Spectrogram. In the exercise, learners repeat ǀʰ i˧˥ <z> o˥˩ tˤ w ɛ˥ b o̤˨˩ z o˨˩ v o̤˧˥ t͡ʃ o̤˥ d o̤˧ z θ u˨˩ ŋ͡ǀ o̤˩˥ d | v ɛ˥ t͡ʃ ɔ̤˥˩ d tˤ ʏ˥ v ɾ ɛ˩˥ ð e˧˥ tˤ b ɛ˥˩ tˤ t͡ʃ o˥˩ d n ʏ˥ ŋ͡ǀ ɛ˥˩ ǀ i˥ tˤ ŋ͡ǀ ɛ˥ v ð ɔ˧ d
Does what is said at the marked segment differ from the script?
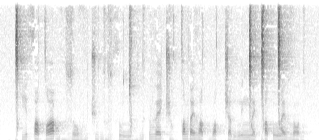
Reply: yes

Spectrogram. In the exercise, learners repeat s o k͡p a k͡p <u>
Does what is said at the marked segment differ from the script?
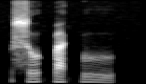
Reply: no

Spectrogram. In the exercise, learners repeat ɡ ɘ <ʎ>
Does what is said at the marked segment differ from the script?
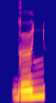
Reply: no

